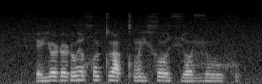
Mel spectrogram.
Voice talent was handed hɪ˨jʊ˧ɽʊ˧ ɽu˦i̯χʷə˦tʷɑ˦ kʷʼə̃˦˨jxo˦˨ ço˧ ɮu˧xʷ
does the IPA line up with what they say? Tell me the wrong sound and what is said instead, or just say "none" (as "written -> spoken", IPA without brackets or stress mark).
none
